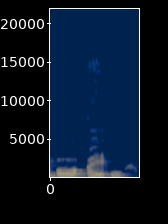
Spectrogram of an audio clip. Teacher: अर्ध विवृत का मतलब होता है हाफ ओपन यानी मुख क्या हो आधा आधा खुला रहे।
